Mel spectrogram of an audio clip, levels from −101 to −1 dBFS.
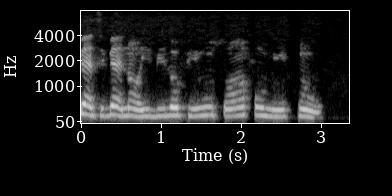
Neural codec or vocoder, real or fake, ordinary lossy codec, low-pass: none; real; none; none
